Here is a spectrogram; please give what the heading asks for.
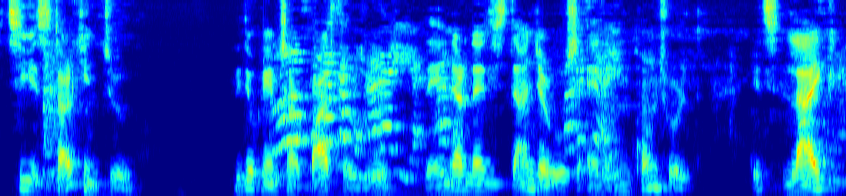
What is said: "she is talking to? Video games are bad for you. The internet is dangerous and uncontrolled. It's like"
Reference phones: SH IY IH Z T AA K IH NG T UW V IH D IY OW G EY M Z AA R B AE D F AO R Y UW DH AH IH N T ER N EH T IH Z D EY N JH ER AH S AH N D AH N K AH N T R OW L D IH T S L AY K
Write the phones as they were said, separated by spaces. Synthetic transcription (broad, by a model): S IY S S T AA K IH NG T UW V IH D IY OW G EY M S AA R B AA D F AO R Y UW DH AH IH N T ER N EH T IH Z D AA N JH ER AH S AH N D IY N K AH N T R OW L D IH T S L AY K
